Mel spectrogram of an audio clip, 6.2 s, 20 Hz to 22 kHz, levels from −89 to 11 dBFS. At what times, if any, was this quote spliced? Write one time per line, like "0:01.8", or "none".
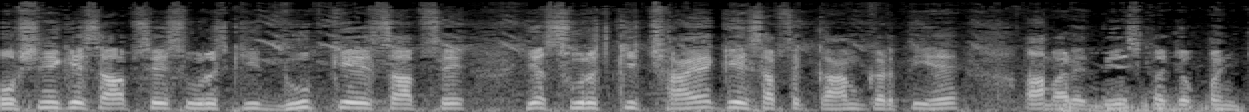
0:05.2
